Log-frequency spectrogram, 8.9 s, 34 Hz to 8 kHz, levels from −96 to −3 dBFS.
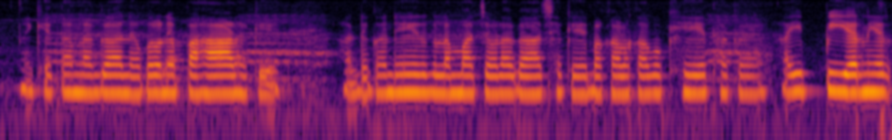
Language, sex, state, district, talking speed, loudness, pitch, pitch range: Magahi, female, Bihar, Jamui, 75 wpm, -33 LUFS, 215 Hz, 210-225 Hz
